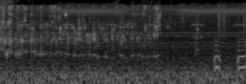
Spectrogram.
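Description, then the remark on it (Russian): Coffee pours steadily into a cup, a continuous splashing trickle lasting a few seconds with no one talking, ending in a couple of faint higher tones. “Тогда чайка берет и наливает и ей кофе.”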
